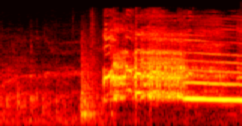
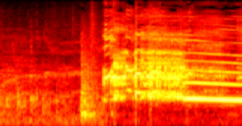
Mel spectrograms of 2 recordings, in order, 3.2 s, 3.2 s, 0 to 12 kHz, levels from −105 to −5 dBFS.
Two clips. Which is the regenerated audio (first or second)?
first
